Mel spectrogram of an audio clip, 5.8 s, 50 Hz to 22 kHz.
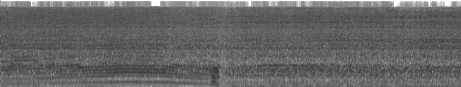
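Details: Titan TTL759CHN petrol chainsaw, heavily used, freshly refuelled and cutting: revs climb and waver, then collapse abruptly to a rough low drone, bogging at high revs; owner attributes it to an incorrect carburettor low setting.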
